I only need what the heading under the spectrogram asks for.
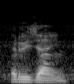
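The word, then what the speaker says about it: resign: होता है विदेशी और आर ई एस आई जी एन यहां भी जी साइलेंट होगा और अब इसे पढ़ेंगे रिजाइन क्या पढ़ेंगे रिजाइन बच्चों इस प्रकार से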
